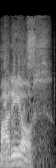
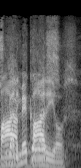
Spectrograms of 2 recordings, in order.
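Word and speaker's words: Berríos: You got guys like Jose, I'm going to say it right, Scott, Berrios. We got Barrios. – Barrios. – Barrios. – Yeah, like the Barrio, okay? Like El Barrio.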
